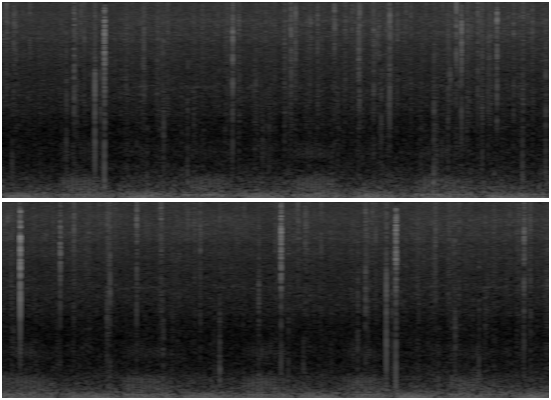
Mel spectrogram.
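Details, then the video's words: Continuous low purring of a cat, its rumble rising and falling with each breath about once a second, set against a crackling fireplace with frequent snapping pops. "Fall asleep to the Purring of a Cat & Fireplace"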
